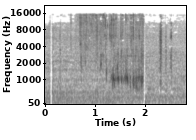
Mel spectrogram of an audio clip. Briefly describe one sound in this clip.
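Tea trickles into a small cup.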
